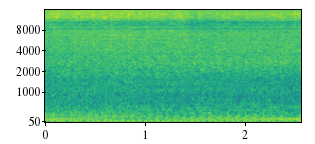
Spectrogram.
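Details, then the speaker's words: Duramax diesel-swapped Cadillac Escalade with full exhaust, lift pump primes and it fires right up with no check engine light: deep, steady diesel idle, even low rumble, no knocks or misses, much quieter now; normal diesel idle. "man it's a lot quieter now with the full exhaust dang it not really what i wanted but that's not a bad thing"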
